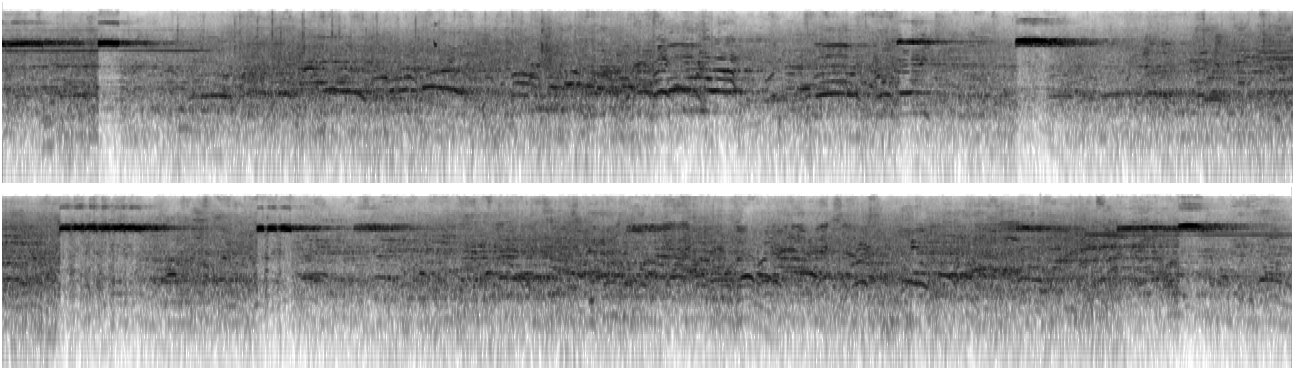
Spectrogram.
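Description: A large crowd chatters and cheers, echoing through a big hall.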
